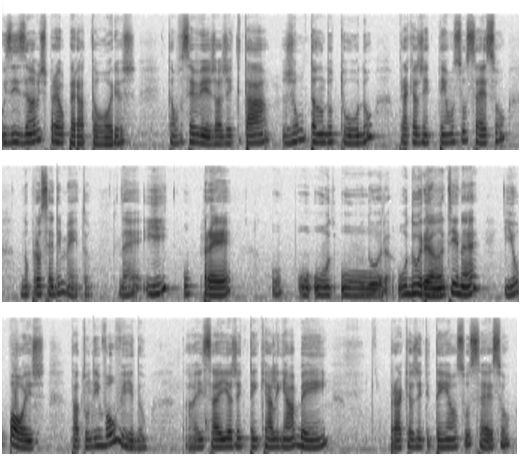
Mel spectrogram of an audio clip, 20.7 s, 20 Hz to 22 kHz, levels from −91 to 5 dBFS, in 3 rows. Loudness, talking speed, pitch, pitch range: -16 LUFS, 155 wpm, 170 Hz, 160-180 Hz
